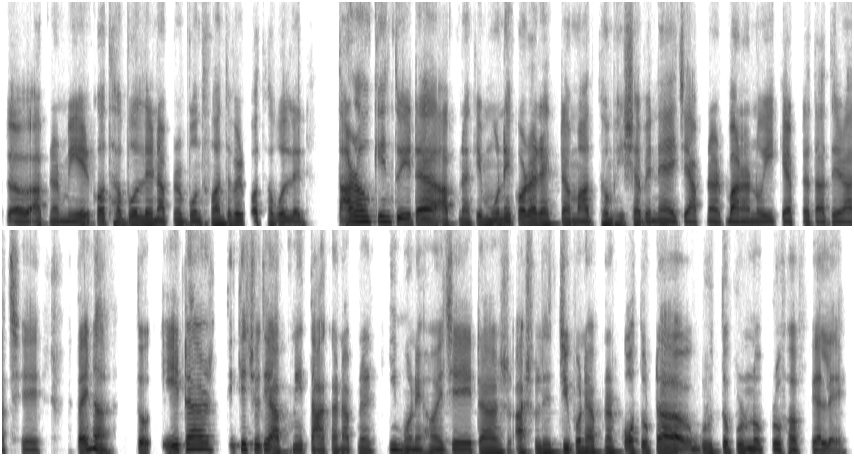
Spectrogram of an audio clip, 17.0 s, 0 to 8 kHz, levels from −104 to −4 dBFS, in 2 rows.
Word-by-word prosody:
আ -, -, +3 dB, 0.2 s
আপনার 115 Hz, -1 st, -4 dB
মেয়ের 125 Hz, +9 st, +1 dB
কথা 155 Hz, 0 st, -1 dB
বললেন, 125 Hz, -2 st, +3 dB
আপনার 120 Hz, +1 st, -3 dB
বন্ধুবান্ধবের 120 Hz, +1 st, +1 dB
কথা 110 Hz, +4 st, -5 dB
বললেন, 110 Hz, -1 st, 0 dB, 0.4 s
তারাও 190 Hz, +3 st, +6 dB
কিন্তু 190 Hz, -2 st, +2 dB
এটা 150 Hz, +2 st, +3 dB, 0.2 s
আপনাকে 135 Hz, +1 st, -4 dB
মনে 135 Hz, +7 st, +2 dB
করার 140 Hz, -4 st, +4 dB
একটা 125 Hz, -1 st, -3 dB
মাধ্যম 110 Hz, +3 st, 0 dB
হিসাবে 115 Hz, 0 st, -2 dB
নেয়। 115 Hz, -3 st, +2 dB
যে -, -, -2 dB
আপনার 105 Hz, +1 st, -3 dB
বানানো 105 Hz, +2 st, +2 dB
এই 105 Hz, -, -3 dB
ক্যাপ 105 Hz, 0 st, -1 dB
টা 115 Hz, -, -1 dB
তাদের 100 Hz, +2 st, -2 dB
আছে। 100 Hz, +1 st, -8 dB, 0.5 s
তাই -, -, +4 dB
না? -, -, +4 dB, 0.3 s
তো -, -, +2 dB, 0.3 s
এটার 215 Hz, +4 st, +4 dB, 0.2 s
দিকে 175 Hz, +3 st, -1 dB
যদি 180 Hz, +1 st, +2 dB
আপনি 130 Hz, +7 st, -5 dB, 0.2 s
তাকান 105 Hz, +4 st, -1 dB
আপনার 145 Hz, +7 st, -4 dB, 0.2 s
কি 195 Hz, -, -4 dB
মনে 100 Hz, -2 st, +1 dB
হয়? 105 Hz, -2 st, 0 dB
যে 110 Hz, -, +1 dB
এটা 125 Hz, +2 st, -1 dB
আ -, -, +2 dB, 0.3 s
আসলে 125 Hz, +1 st, -2 dB, 0.2 s
জীবনে 130 Hz, +3 st, +2 dB
আপনার 125 Hz, 0 st, -1 dB
কতটা 140 Hz, +2 st, +1 dB, 0.4 s
গুরুত্বপূর্ণ 120 Hz, 0 st, 0 dB, 0.2 s
প্রভাব 105 Hz, -1 st, 0 dB
ফেলে? 85 Hz, -3 st, -1 dB
120 Hz, 175 wpm, -24 LUFS, 110-140 Hz, 0.5 s, তারাও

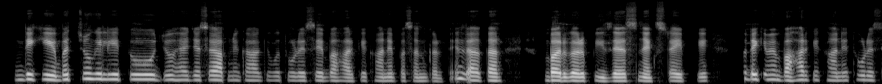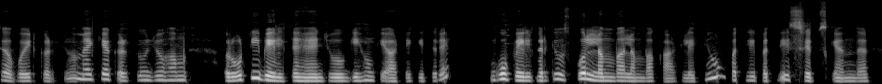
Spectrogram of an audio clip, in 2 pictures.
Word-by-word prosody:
देखिए, 225 Hz, 0 st, +4 dB
बच्चों 230 Hz, +5 st, +1 dB
के 250 Hz, -, +5 dB
लिए 235 Hz, 0 st, +3 dB
तो 230 Hz, 0 st, +4 dB
जो 215 Hz, +1 st, -5 dB
है 205 Hz, 0 st, -3 dB
जैसा 205 Hz, 0 st, +1 dB
आपने 195 Hz, 0 st, -2 dB
कहा 190 Hz, 0 st, -4 dB
कि 190 Hz, +1 st, -17 dB
वो 190 Hz, -, -11 dB
थोड़े-से 180 Hz, 0 st, -4 dB
बाहर 170 Hz, -2 st, -3 dB
के 175 Hz, +3 st, -10 dB
खाने 170 Hz, 0 st, -4 dB
पसंद 165 Hz, -1 st, -8 dB
करते 155 Hz, -3 st, -10 dB
हैं, 280 Hz, -, +1 dB
ज़्यादातर 185 Hz, -5 st, +4 dB, 0.5 s
बर्गर, 175 Hz, -2 st, +9 dB
पिज़्ज़ा, 165 Hz, -1 st, +4 dB
स्नैक्स 165 Hz, -1 st, -1 dB
टाइप 165 Hz, -1 st, +1 dB
के। 170 Hz, -, -3 dB, 0.4 s
तो 270 Hz, -, -7 dB
देखिए, 235 Hz, -1 st, +4 dB
मैं 225 Hz, -1 st, -1 dB
बाहर 195 Hz, +2 st, +2 dB
के 205 Hz, 0 st, -12 dB
खाने 185 Hz, -2 st, -5 dB
थोड़े-से 195 Hz, -3 st, -5 dB
अवॉइड 165 Hz, -1 st, -3 dB
करती 155 Hz, -, -11 dB
हूँ, 285 Hz, -, -6 dB
मैं 240 Hz, -2 st, 0 dB
क्या 235 Hz, +1 st, 0 dB
करती 175 Hz, -2 st, -6 dB
हूँ 200 Hz, -, -4 dB
जो 200 Hz, +1 st, -5 dB
हम 200 Hz, +1 st, -4 dB, 0.4 s
रोटी 205 Hz, -, +3 dB
बेलते 175 Hz, -, +4 dB
हैं, 160 Hz, -1 st, +3 dB
जो 160 Hz, 0 st, -1 dB
गेहूँ 170 Hz, +4 st, -4 dB
के -, -, -7 dB
आटे 150 Hz, +1 st, -5 dB
की 155 Hz, 0 st, -12 dB
तरह, 165 Hz, +2 st, -7 dB, 0.4 s
वो 250 Hz, +5 st, +5 dB
बेल 180 Hz, -2 st, +4 dB
करके 185 Hz, +5 st, -4 dB
उसको 245 Hz, +3 st, +3 dB
लंबा-लंबा 170 Hz, -6 st, +1 dB
काट 150 Hz, -2 st, -11 dB
लेती 145 Hz, -, -9 dB
हूँ, 330 Hz, +6 st, -1 dB
पतली-पतली 185 Hz, -2 st, -6 dB
स्ट्रिप्स 175 Hz, -4 st, -4 dB
के -, -, -9 dB
अंदर, 155 Hz, +1 st, -5 dB
185 Hz, 210 wpm, -22 LUFS, 165-210 Hz, 0.5 s, बर्गर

